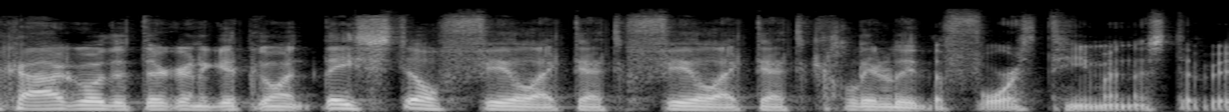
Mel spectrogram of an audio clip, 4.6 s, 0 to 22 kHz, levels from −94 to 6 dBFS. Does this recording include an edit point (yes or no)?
yes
